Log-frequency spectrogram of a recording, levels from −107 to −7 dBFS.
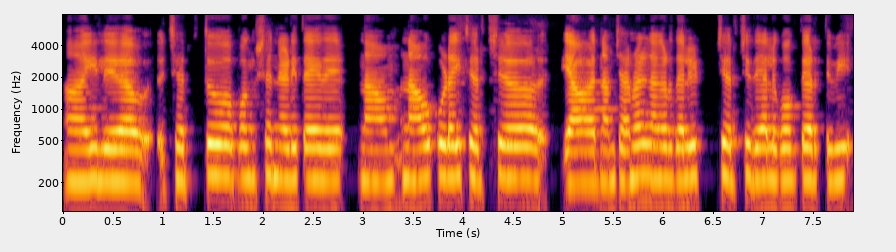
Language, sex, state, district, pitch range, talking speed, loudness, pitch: Kannada, female, Karnataka, Chamarajanagar, 210-225 Hz, 115 wpm, -20 LUFS, 215 Hz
